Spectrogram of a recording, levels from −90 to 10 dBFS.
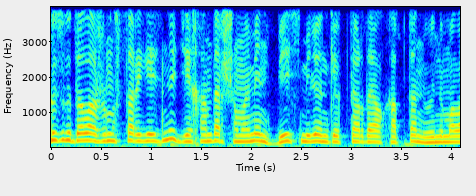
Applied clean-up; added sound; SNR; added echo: none; none; none; none.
